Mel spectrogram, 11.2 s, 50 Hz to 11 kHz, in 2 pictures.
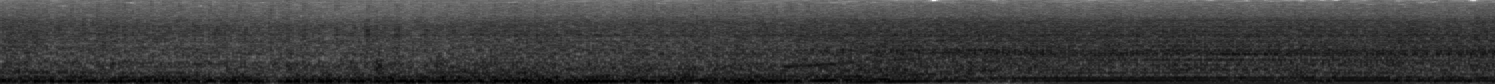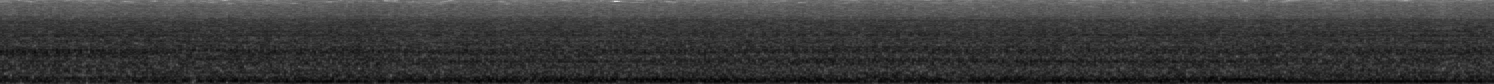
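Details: Nissan CA18DET: a shaky, very rough, lumpy idle with a brief rev and a misfire. Unplugging coil two makes no change, yet there is spark and fuel.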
